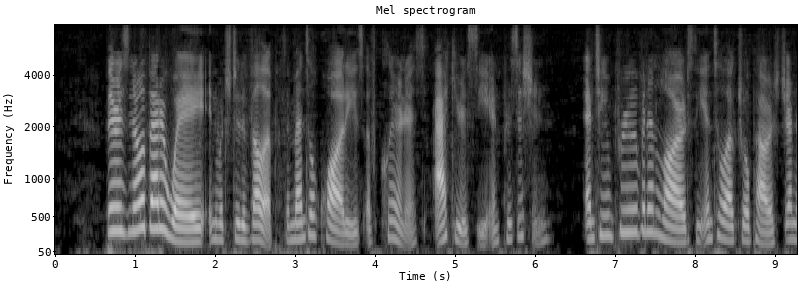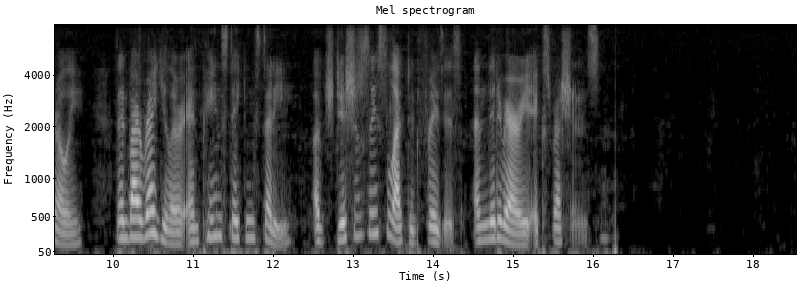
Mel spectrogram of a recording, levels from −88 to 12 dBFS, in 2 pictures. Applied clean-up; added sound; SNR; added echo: none; none; none; none.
